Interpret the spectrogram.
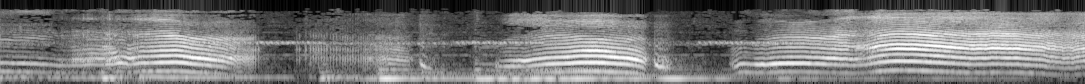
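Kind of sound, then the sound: human body sound, newborn baby crying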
